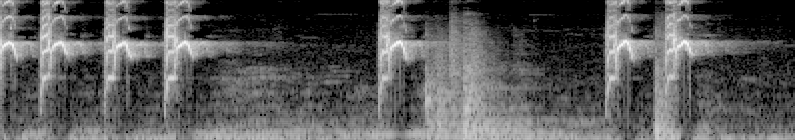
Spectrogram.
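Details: Sooty-headed bulbul sound used to lure other bulbuls into answering fast and persistently: sharp, bright chirps with a wavering twist, four in quick succession, a lone note near two seconds, then a closing pair, with faint low rumbling between.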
